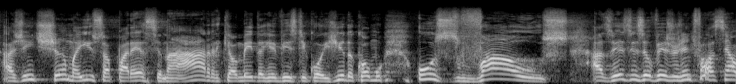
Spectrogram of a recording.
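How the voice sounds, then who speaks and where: A man's voice: high voice, fairly bright tone. A man with a Brazilian Portuguese accent, preaching a sermon in church, emphatic and repeating key words while asking the congregation for responses. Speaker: pastor. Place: church sanctuary.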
